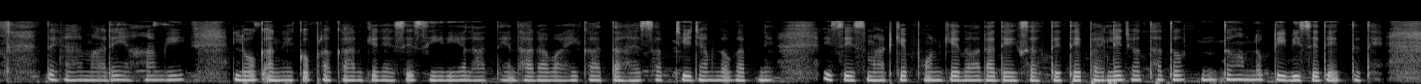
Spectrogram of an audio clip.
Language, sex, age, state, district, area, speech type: Hindi, female, 30-45, Uttar Pradesh, Pratapgarh, rural, spontaneous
